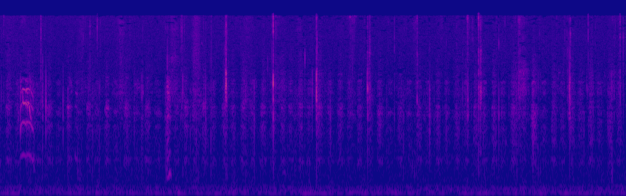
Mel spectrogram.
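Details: Newborn Shih Tzu puppies, one day old, from a litter of seven, feeding well; a brief high harmonic squeak near the start, then soft wet clicking and smacking from nursing over a low steady rumble.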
